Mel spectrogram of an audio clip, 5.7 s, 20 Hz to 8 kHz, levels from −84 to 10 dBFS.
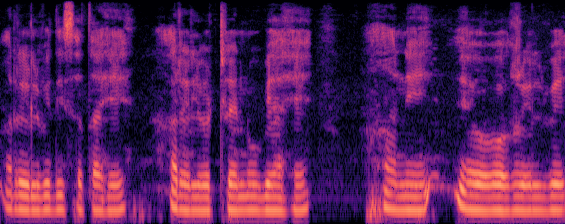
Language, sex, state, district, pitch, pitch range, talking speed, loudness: Marathi, male, Maharashtra, Dhule, 140 Hz, 135-145 Hz, 105 wpm, -15 LUFS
